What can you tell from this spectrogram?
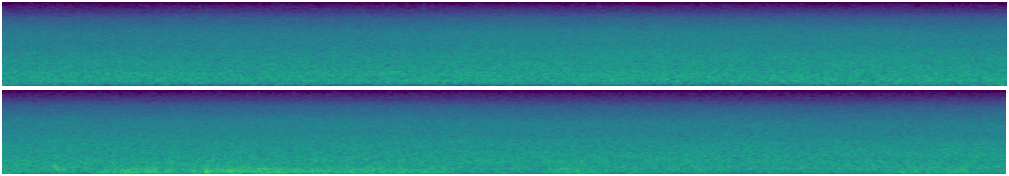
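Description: Steady outdoor background hiss of wind and rustling leaves, with a low rumble swelling briefly about halfway through.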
